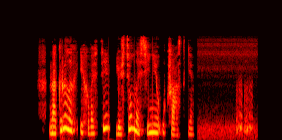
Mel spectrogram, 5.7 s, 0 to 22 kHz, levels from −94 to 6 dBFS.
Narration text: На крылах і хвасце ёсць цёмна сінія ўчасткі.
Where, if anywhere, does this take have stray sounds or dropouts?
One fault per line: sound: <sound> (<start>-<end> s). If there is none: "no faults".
sound: laugh (4.7-5.1 s)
